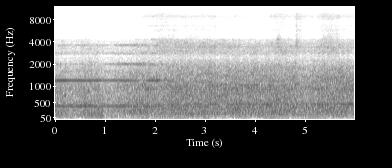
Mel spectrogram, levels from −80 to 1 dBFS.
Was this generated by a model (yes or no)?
yes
